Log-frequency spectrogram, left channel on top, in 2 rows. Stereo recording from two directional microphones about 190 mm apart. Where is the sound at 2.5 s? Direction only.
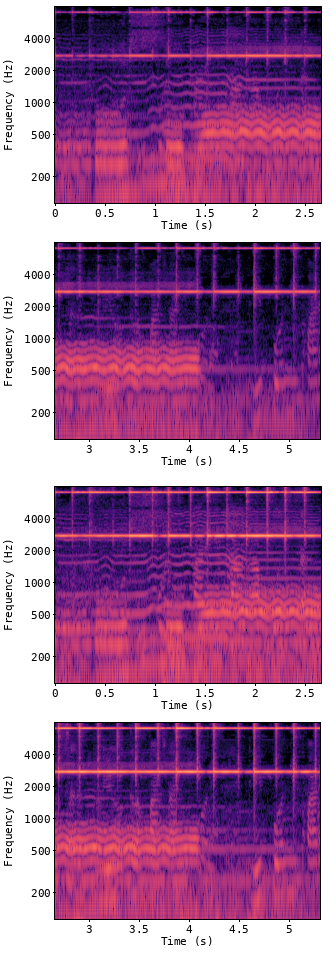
Centre (ahead or behind).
